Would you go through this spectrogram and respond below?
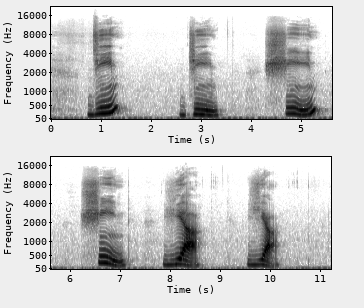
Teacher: آپ کی جو زبان کا وسط زبان ہے وہ بالمقابل اوپر کے تالو سے ٹچ ہو رہا ہے. تو یہاں سے جیم شین اور یا ادا ہوتے ہیں. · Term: حروف شجریہ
